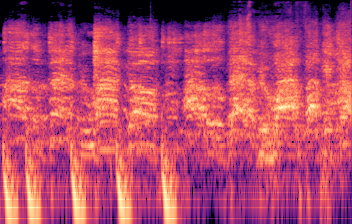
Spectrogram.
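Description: Live hip hop performance: loud shouted vocals from the rapper and the crowd over a beat. Deep bass-drum hits fall in pitch, about two a second, through the first half.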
